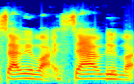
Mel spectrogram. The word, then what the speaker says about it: cellulite: L이 두 개여서 약간 셀류 이렇게 나요. 셀룰라이트. 선생님 발음 어떡하죠? 셀을 세게 하시면 돼요. 셀룰라이트. 예. 류 상관없어요. 근데 이제 셀을 세게 해야 발음이 셀룰라이트 이렇게 되죠.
